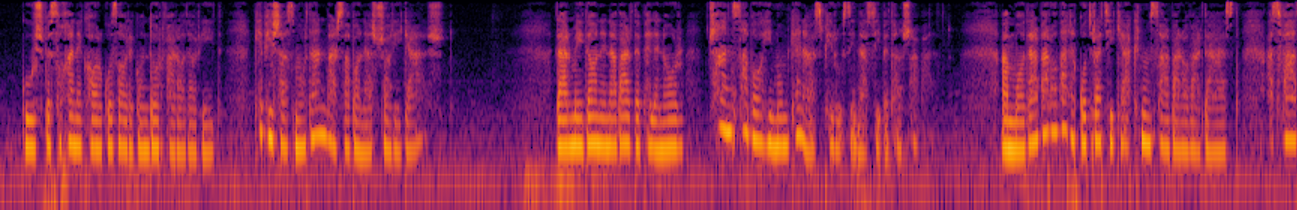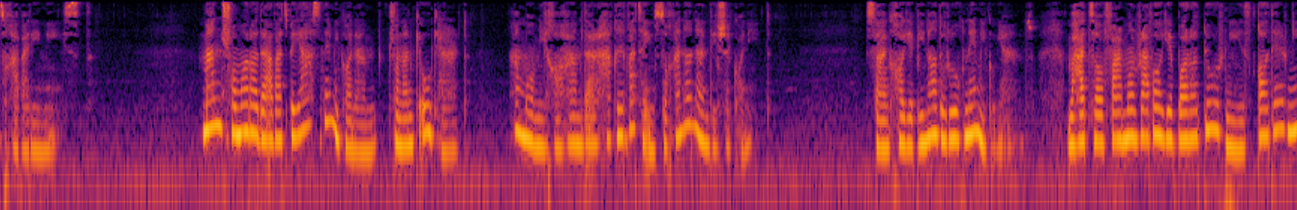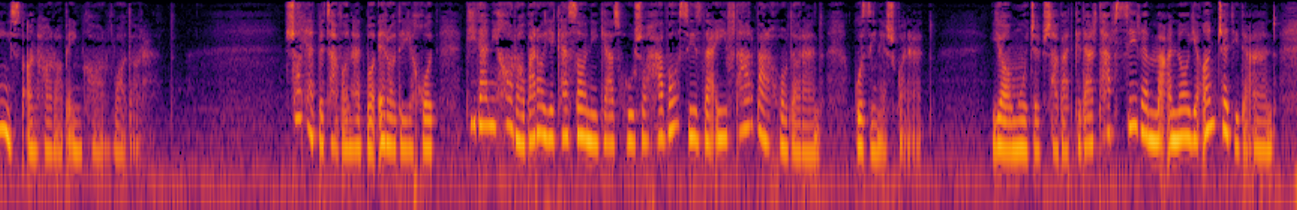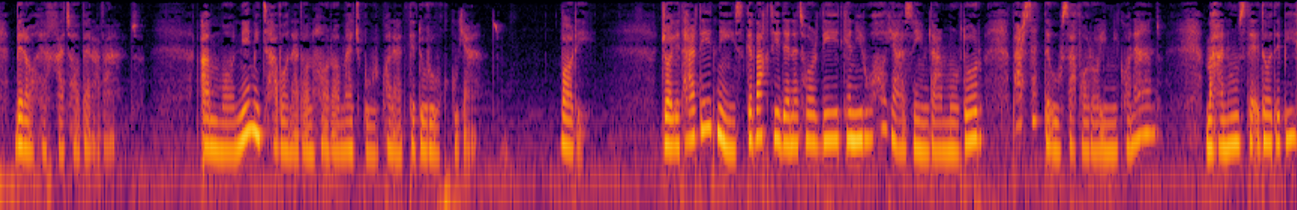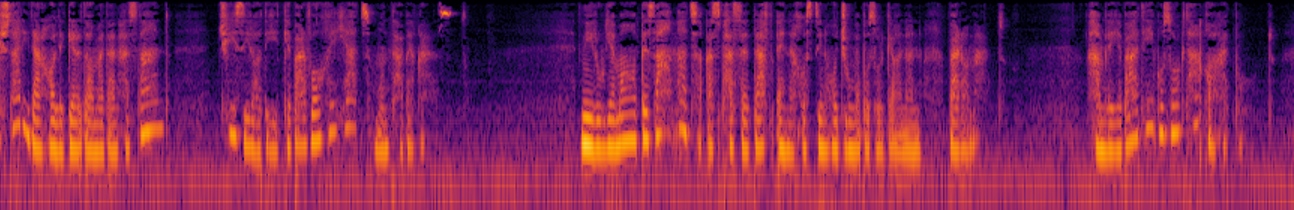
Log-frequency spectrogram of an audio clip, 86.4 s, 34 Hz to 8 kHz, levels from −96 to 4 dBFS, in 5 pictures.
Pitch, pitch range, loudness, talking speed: 185 Hz, 165-220 Hz, -24 LUFS, 120 wpm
